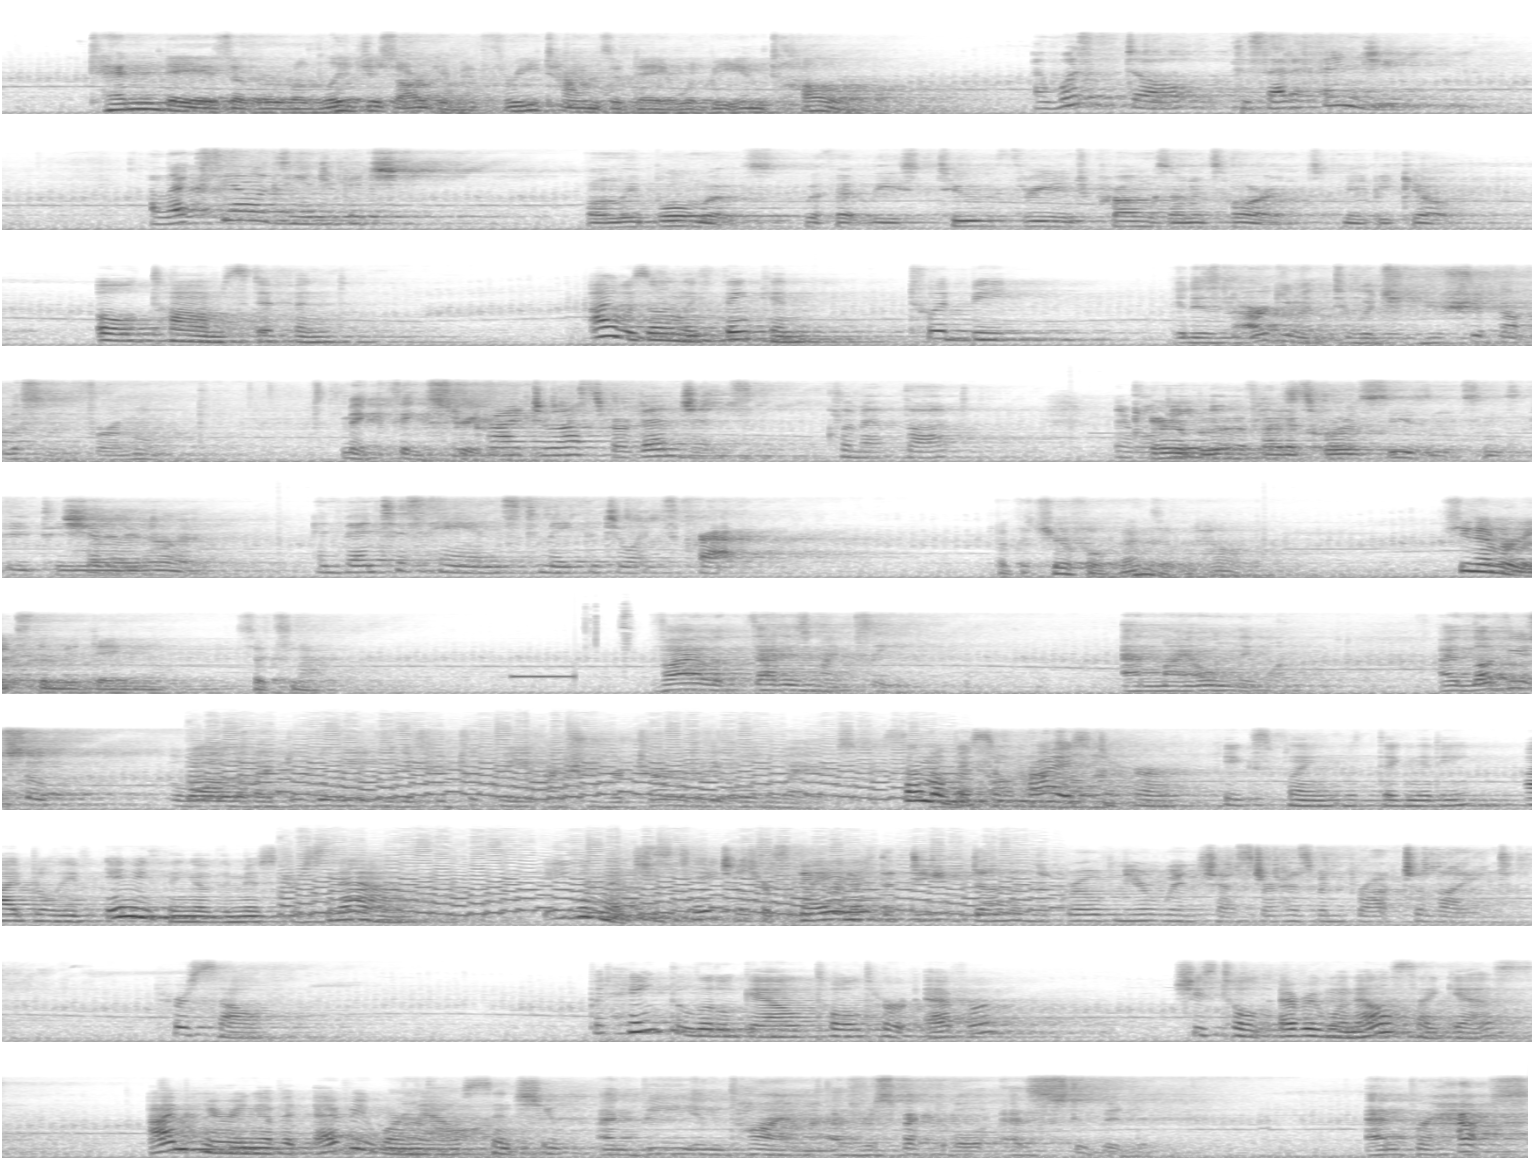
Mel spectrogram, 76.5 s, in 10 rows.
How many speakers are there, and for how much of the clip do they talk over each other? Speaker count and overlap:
six, about 8%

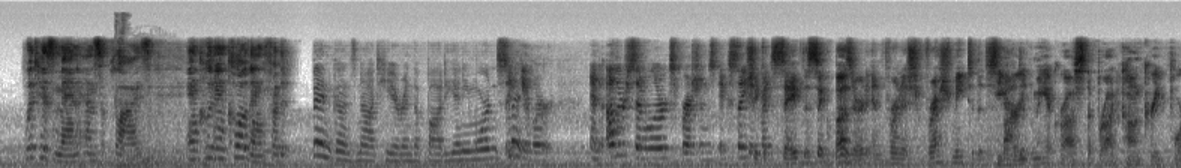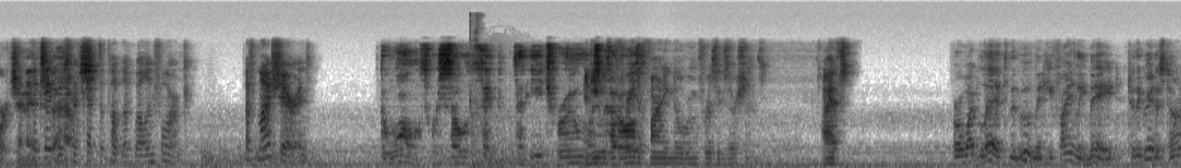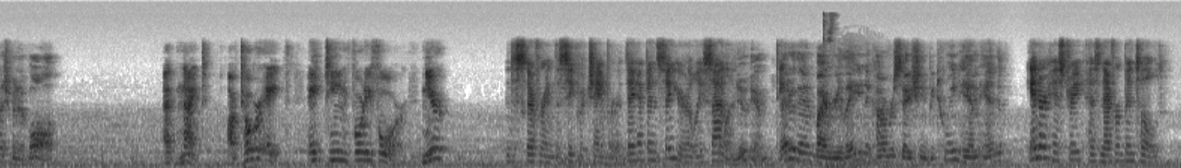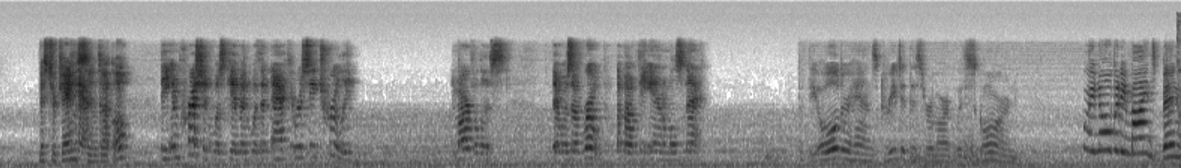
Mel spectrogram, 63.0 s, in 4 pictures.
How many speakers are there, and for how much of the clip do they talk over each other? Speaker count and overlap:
ten, about 8%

